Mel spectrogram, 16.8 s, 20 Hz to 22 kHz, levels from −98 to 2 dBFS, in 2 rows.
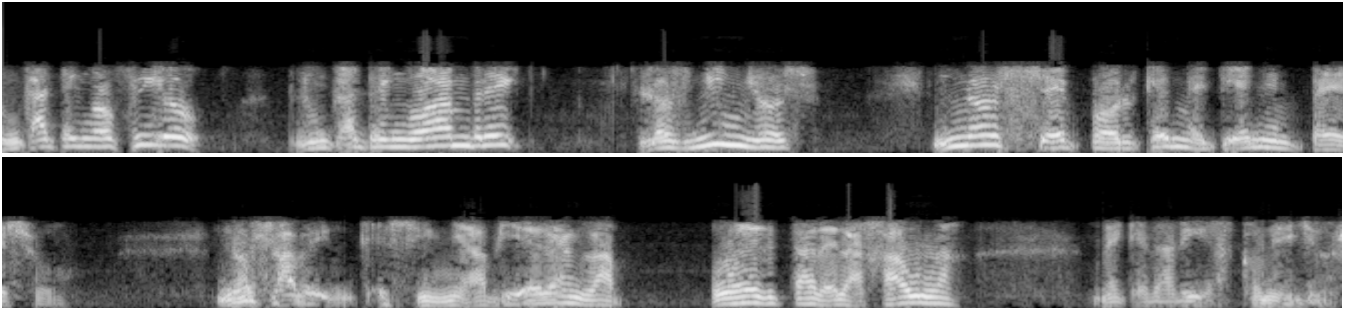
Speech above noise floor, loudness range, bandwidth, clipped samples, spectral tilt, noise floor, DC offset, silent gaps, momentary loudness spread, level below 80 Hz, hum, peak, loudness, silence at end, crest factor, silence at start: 40 dB; 5 LU; 4.2 kHz; under 0.1%; -8.5 dB/octave; -53 dBFS; under 0.1%; none; 12 LU; -50 dBFS; none; 0 dBFS; -13 LUFS; 0 s; 14 dB; 0 s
